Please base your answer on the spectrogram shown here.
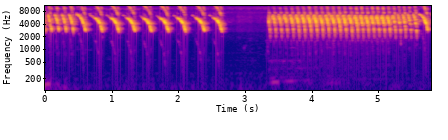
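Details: Training song for canaries: evenly spaced descending whistled notes, a brief silence, then a fast continuous high trill.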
